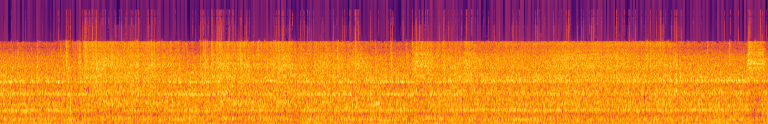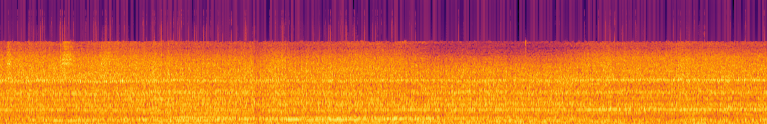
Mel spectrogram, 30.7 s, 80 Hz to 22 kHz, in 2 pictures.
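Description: Steady, loud drone of construction machinery running: the diesel engine of an ABT40 trailer concrete pump working alongside a drum concrete mixer. A fainter, wavering lower hum comes and goes in the second half.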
